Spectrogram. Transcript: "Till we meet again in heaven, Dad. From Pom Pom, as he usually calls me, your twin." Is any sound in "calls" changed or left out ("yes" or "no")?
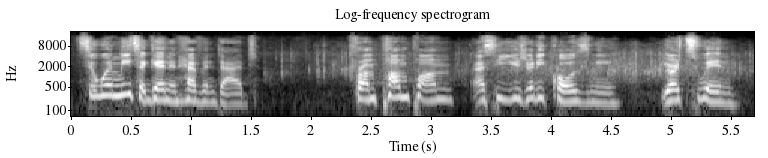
no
